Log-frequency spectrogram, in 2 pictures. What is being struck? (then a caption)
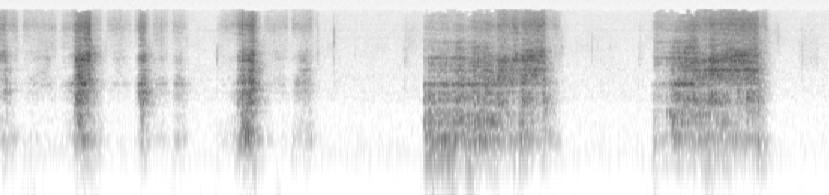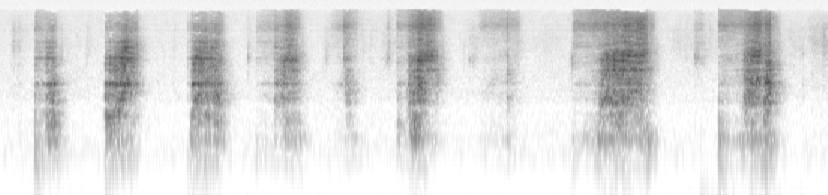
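Scratch-art paper sheet scraped with a wooden stick. A wooden stick scrapes the coating off a flat black-coated scratch-art sheet along the right and lower edge of a stocking. About fourteen separate dry, raspy scratches are heard, mostly short strokes with two longer drawn-out scrapes, each broadband and bright. There are quiet pauses between the strokes.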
